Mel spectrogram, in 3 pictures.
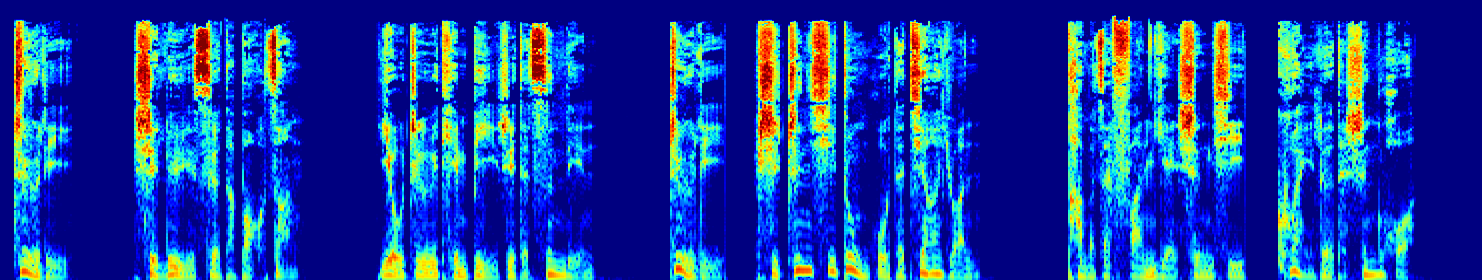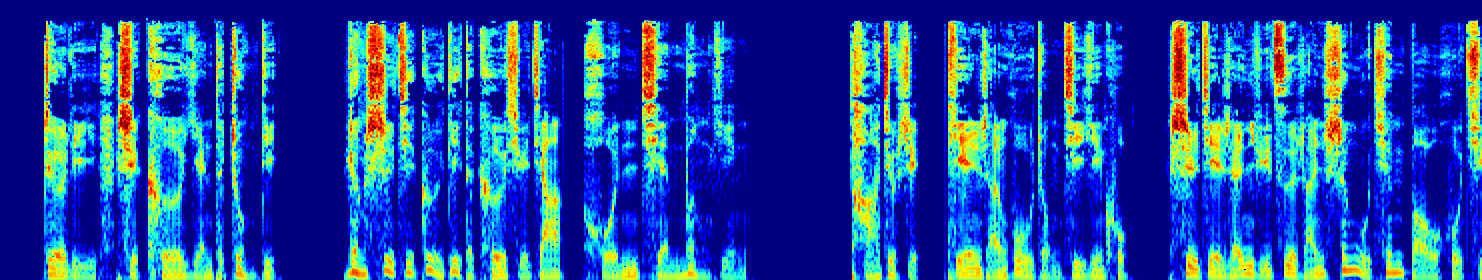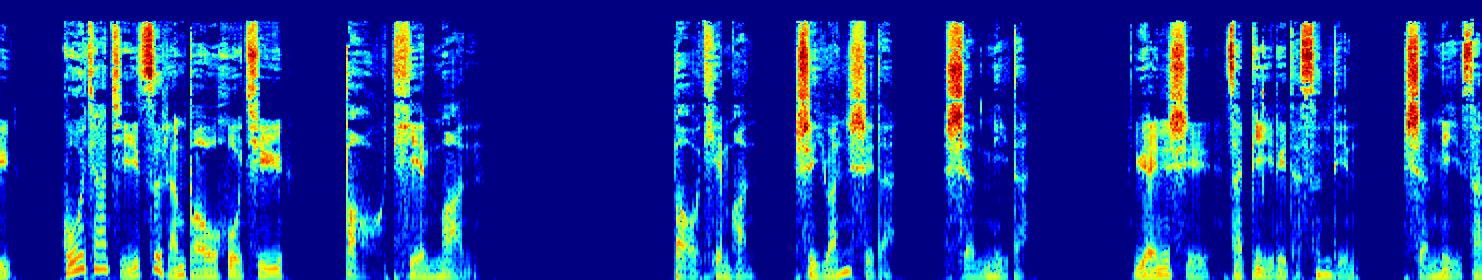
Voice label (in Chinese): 男 地区介绍 国家级自然保护区 宣传介绍; 宝天曼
